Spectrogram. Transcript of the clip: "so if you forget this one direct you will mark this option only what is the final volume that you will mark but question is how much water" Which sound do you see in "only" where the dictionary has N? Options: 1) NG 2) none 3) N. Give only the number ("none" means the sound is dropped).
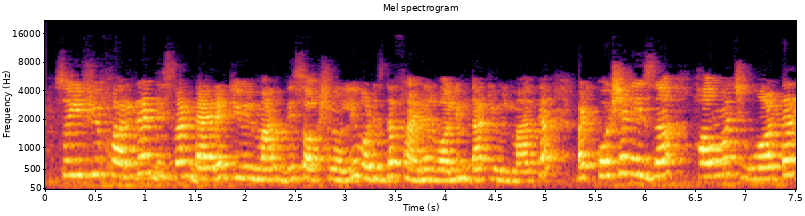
2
